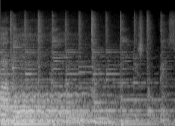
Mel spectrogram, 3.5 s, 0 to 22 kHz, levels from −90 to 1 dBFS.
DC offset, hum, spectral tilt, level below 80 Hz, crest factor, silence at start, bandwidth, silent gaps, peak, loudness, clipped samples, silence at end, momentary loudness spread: under 0.1%; none; -7 dB/octave; -32 dBFS; 18 dB; 0 s; 15 kHz; none; -6 dBFS; -24 LUFS; under 0.1%; 0 s; 15 LU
